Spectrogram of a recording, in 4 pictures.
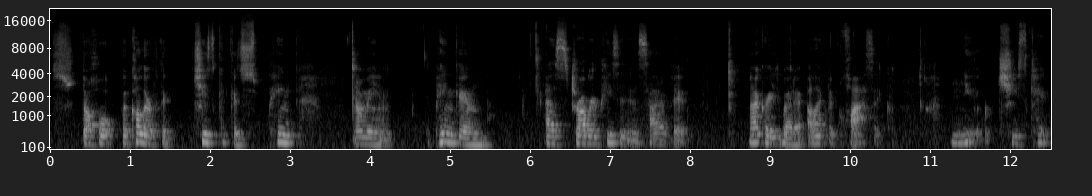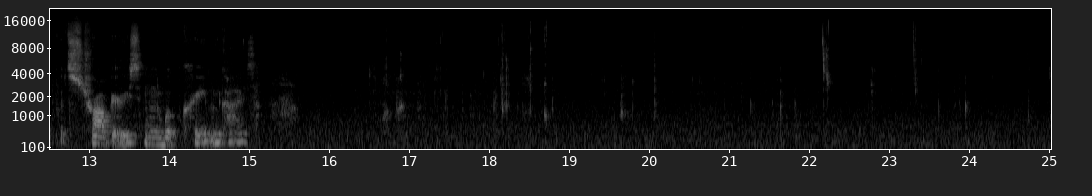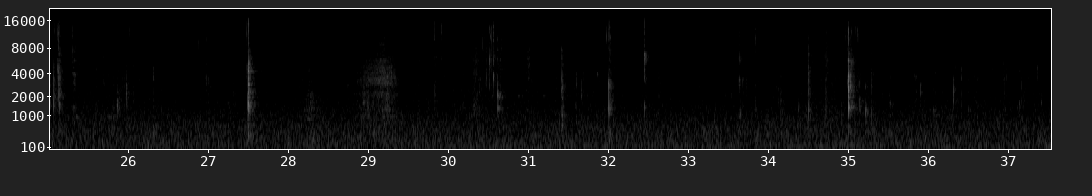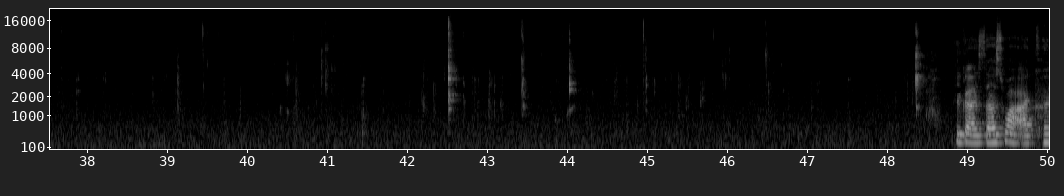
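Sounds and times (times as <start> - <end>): wet chewing mouth sounds: 16.3 - 20.2, 21.2 - 24.1, 24.7 - 27.7, 29.6 - 32.7, 33.5 - 47.6
soft mouth clicks: 27.0 - 27.7, 48.3 - 48.6.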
